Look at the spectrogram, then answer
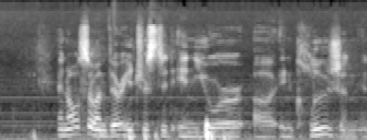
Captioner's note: voiceover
